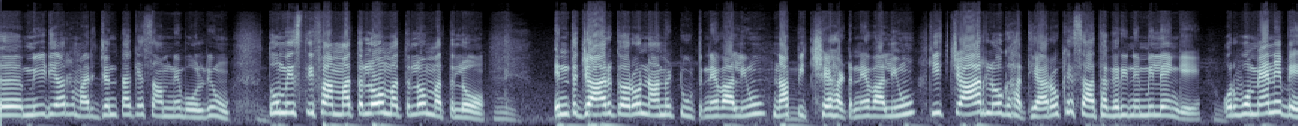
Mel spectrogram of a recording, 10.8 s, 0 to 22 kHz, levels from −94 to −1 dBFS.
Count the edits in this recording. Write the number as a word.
one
